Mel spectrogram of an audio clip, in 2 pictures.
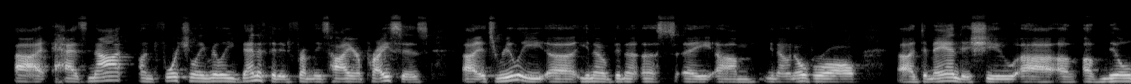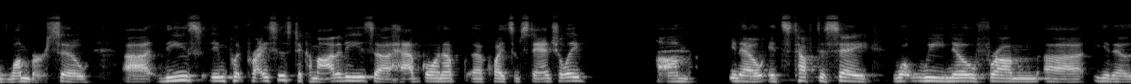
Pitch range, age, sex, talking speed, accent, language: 130-160 Hz, 40-59, male, 160 wpm, American, English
